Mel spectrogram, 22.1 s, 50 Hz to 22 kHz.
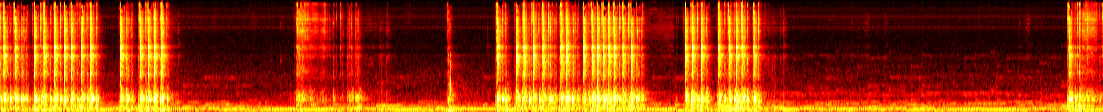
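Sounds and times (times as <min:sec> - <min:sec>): typewriter keys striking: 0:00.0 - 0:03.6, 0:10.0 - 0:13.0, 0:13.7 - 0:15.4
soft background music: 0:00.0 - 0:22.0.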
